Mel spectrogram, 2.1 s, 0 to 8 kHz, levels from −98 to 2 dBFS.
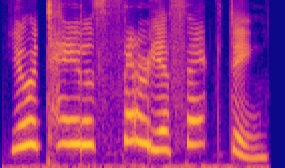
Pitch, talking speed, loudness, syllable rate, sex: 370 Hz, 140 wpm, -16 LUFS, 4.2 syllables/s, female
